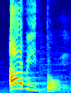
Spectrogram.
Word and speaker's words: hábito: Hábito. ¿Dónde está recayendo la mayor fuerza de voz? ¿En la última, penúltima, antepenúltima sílaba? ¡Correcto! Es palabra esdrújula. ¿No? Está la mayor fuerza de voz en la antepenúltima sílaba.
